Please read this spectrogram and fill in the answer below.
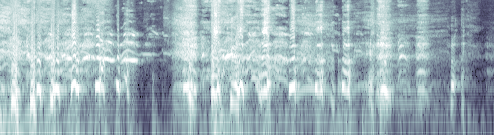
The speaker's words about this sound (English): Excuse me, I was coughing out my lung.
